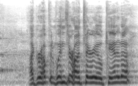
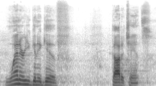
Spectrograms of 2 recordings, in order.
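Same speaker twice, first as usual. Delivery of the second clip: lightly voiced father, softer and tender; gentle father; 4 semitones lower, 4 dB quieter than usual. Father gently listing what his son has tried, softly tender. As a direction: lay it out kindly, not accusing.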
